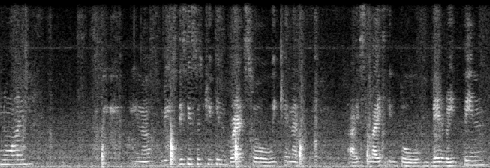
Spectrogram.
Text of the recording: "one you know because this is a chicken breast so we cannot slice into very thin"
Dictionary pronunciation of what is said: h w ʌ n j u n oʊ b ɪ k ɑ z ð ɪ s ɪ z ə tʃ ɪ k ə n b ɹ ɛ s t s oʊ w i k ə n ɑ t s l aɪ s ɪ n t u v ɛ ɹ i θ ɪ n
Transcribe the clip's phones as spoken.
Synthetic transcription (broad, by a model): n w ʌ n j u n oʊ b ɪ k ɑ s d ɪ s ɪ s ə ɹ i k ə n b ɹ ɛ t s oʊ w i k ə n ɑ t s l aɪ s ɪ n t u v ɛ ɹ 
